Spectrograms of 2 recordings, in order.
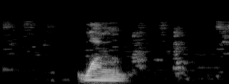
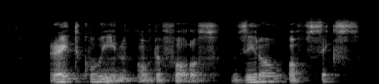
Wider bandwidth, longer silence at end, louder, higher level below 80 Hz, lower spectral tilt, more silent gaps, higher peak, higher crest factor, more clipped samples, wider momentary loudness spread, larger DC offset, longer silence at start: second, 8 kHz vs 9.2 kHz; second, 0 s vs 0.2 s; first, -23 LUFS vs -28 LUFS; about the same, -64 dBFS vs -66 dBFS; first, -5.5 dB/octave vs -3 dB/octave; neither; about the same, -6 dBFS vs -6 dBFS; about the same, 22 dB vs 24 dB; neither; first, 22 LU vs 10 LU; neither; first, 0.8 s vs 0.5 s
